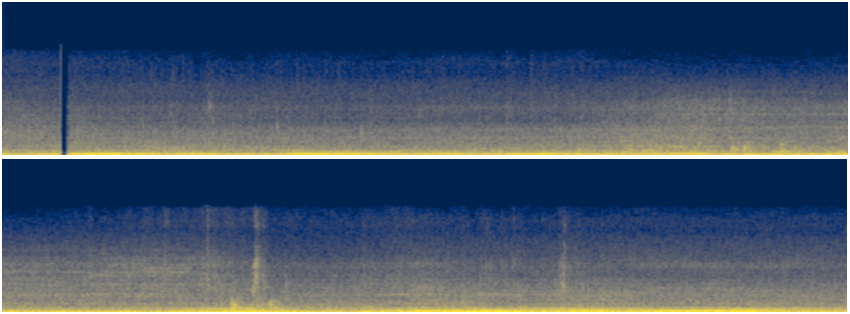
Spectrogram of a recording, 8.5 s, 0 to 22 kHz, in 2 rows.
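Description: Volvo EC220 excavator's diesel engine and hydraulics running under load as the bucket digs and swings, heard from inside the cab: a steady hum over a low rumble, with a single knock about five and a half seconds in.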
